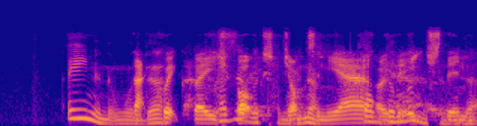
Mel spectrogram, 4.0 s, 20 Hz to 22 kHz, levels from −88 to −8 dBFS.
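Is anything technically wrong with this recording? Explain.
Yes. Echo with no canceller runs throughout the clip. The far end appears to be playing the call over a loudspeaker, and its microphone picks that playback up and sends it back with nothing removing it. Each phrase of speech returns after a round trip of roughly 0.4 s, about 15 dB quieter than the original. It sounds like a thinner shadow trailing the talker. The missing content above 8 kHz fits ordinary call microphone processing.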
